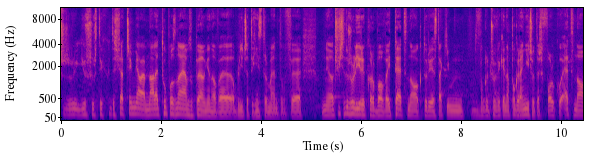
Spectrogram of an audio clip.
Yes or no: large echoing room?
no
